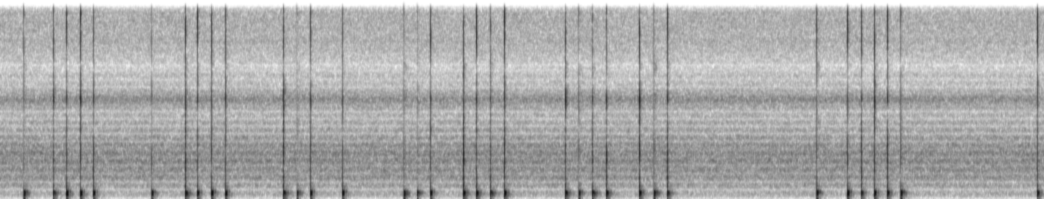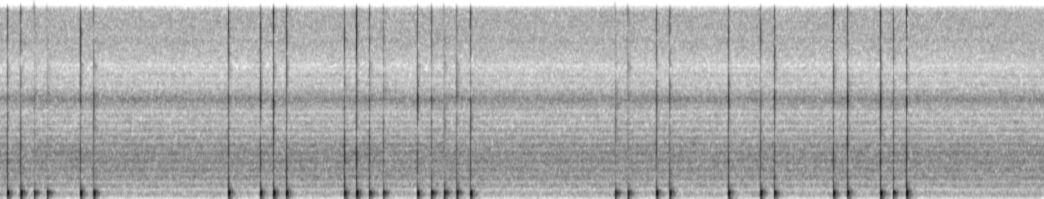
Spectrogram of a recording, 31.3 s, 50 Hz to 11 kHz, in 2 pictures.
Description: Tap code, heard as knocks on a wall, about 5 knocks a second. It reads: DDLOS E W CU GBH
